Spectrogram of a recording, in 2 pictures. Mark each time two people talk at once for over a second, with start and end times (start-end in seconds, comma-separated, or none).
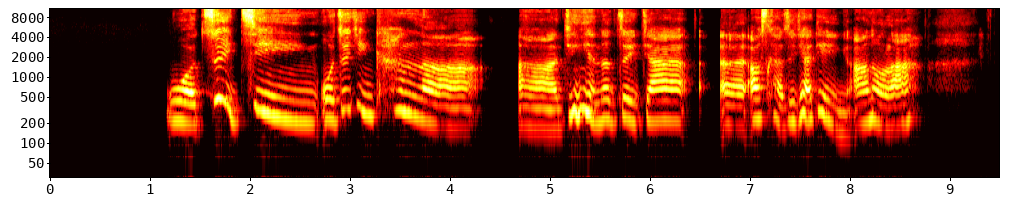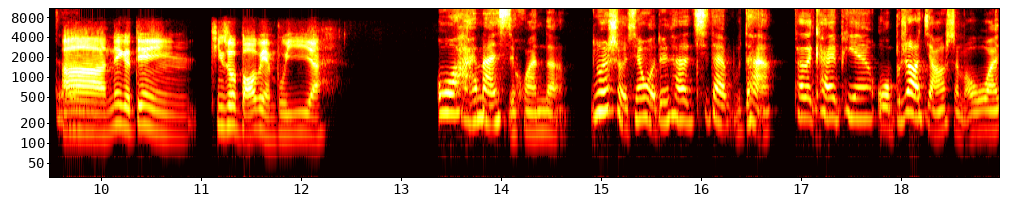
none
